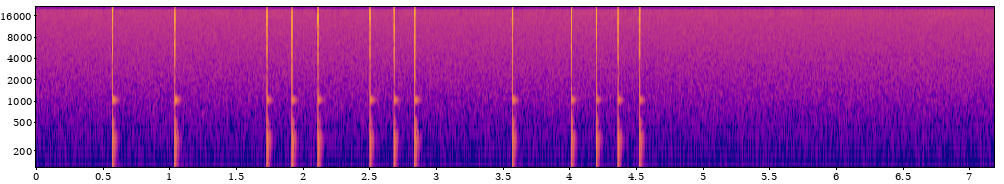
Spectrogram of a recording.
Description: Tap code, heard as knocks on wood, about 6 knocks a second. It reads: AND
